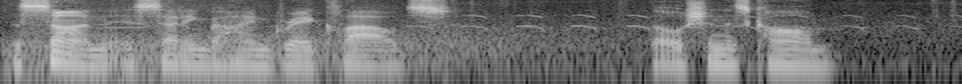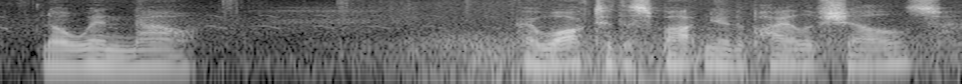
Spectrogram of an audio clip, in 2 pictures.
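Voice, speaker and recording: An actor playing a troubled, haunted man, telling his story in a hushed, deliberate way in an audio drama. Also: lowish voice, level tone, slight background noise. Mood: somber, resigned. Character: troubled, haunted man fleeing dread on island holiday. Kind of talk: audio drama acting with first-person narration.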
